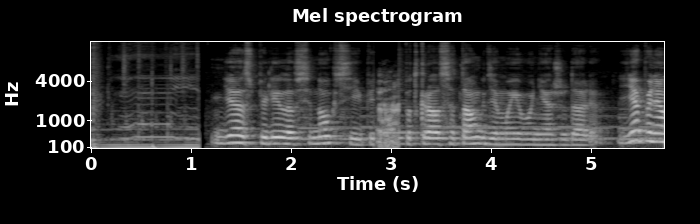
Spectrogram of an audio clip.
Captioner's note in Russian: хрю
